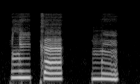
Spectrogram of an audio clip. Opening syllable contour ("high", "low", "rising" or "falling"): high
